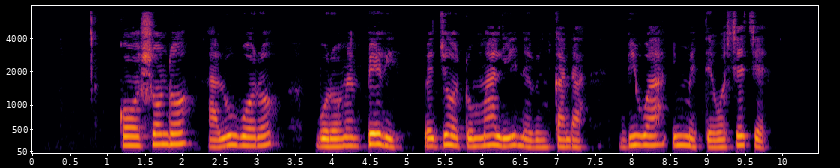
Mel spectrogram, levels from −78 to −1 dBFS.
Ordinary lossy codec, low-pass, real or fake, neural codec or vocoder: MP3, 48 kbps; 7.2 kHz; real; none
